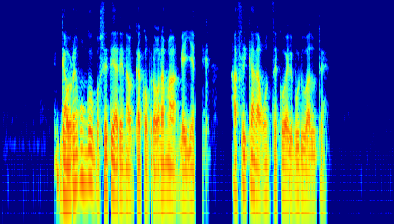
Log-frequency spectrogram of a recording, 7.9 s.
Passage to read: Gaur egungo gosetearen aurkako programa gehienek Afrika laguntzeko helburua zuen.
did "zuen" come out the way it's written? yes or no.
no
